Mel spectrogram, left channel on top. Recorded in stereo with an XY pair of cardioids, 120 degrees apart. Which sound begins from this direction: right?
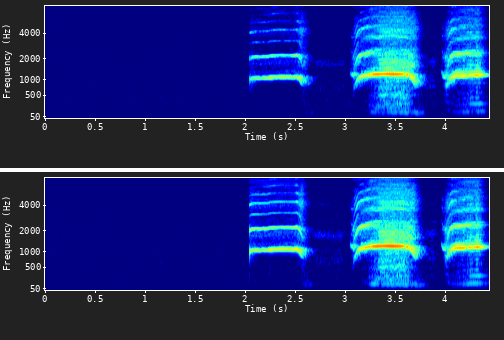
A scream, at 2.0 s.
